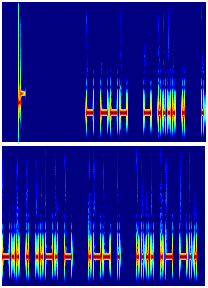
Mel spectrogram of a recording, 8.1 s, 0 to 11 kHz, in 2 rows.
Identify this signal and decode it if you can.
Morse code, heard as a keyed tone, about 25 wpm, 700 Hz. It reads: TO THE LEFT WE HAD
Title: Sentences from Top 1000 Words - Review Part 1 - 25wpm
